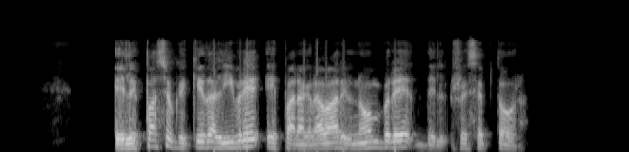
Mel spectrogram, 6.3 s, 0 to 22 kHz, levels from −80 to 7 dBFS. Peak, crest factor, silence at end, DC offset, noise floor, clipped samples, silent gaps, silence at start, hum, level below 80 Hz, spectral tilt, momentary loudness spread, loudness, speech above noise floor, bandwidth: -2 dBFS; 18 dB; 1.05 s; under 0.1%; under -90 dBFS; under 0.1%; none; 1.15 s; none; -52 dBFS; -5.5 dB/octave; 10 LU; -17 LUFS; over 73 dB; 7.8 kHz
